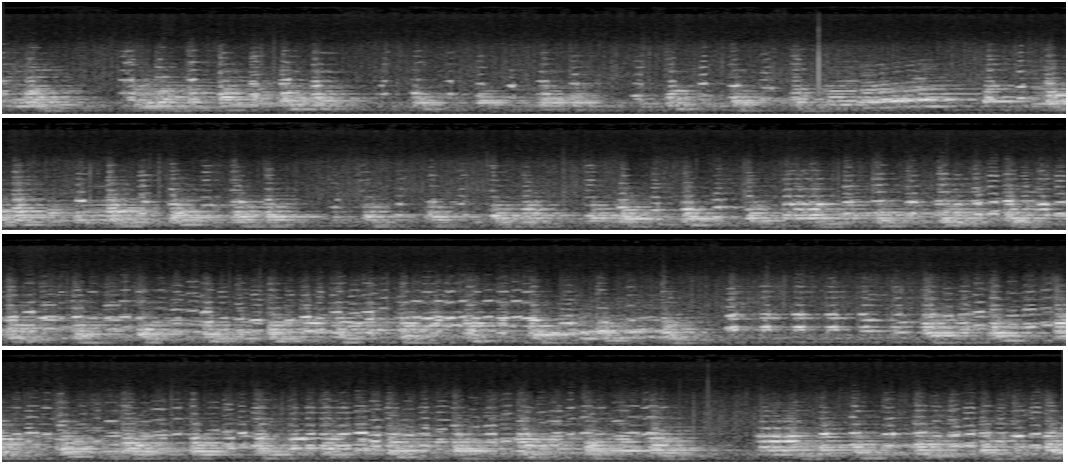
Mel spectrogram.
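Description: Instrumental tango music: an orchestra passage with violins and no singing, pausing briefly near the end before going on.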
